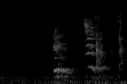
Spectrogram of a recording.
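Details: A quiet room, then a voiced intake ('ah') followed by a sharp, hissing burst and a brief trailing puff: a single sneeze.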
